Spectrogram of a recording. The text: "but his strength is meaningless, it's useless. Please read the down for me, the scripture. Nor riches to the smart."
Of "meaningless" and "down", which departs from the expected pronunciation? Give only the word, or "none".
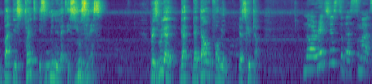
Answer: meaningless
